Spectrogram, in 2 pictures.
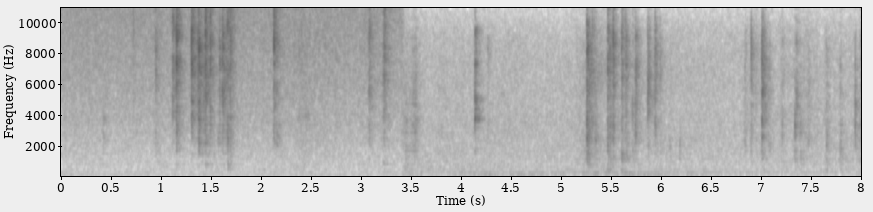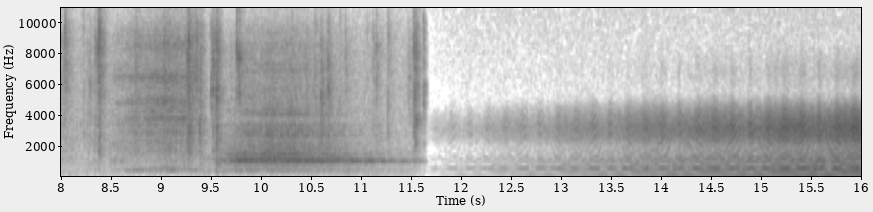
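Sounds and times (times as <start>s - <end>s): packet crinkling in fingers: 0.9s - 2.3s, 5.2s - 6.2s, 6.8s - 8.5s
hiss: 8.6s - 11.7s.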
